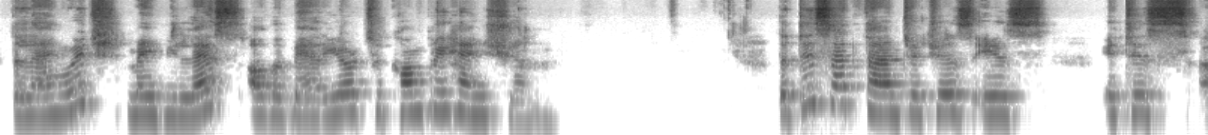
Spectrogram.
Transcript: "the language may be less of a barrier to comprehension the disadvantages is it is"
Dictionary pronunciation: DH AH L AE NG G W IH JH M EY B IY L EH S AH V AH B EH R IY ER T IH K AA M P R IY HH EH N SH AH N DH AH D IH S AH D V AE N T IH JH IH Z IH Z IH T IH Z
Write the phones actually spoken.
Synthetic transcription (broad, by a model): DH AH L AE NG G W IH JH M EY B IY L EH S AH V AH B EH R IY ER T IH K AA M P R IY HH EH N SH AH N DH AH D IH S AH D V AE N T IH JH IH Z IH Z IH T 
